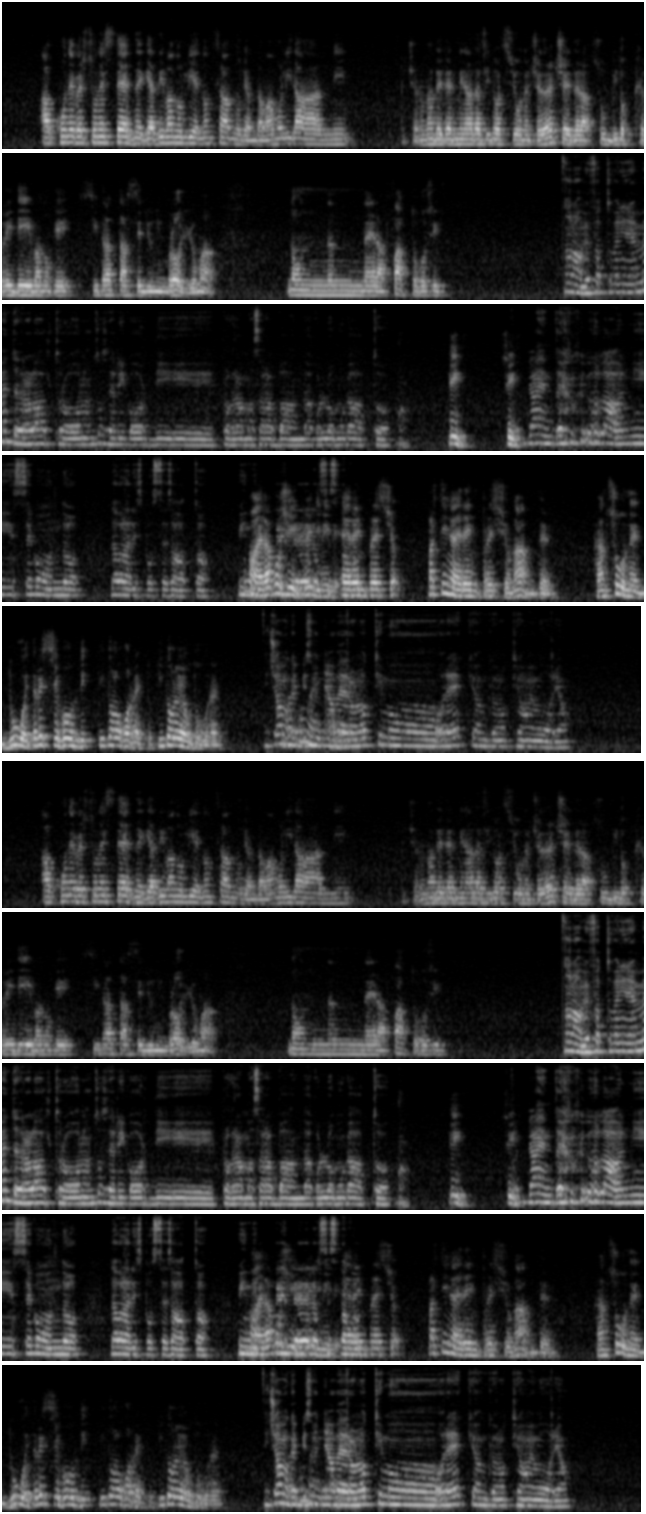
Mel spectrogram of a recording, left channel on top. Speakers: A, on the left; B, on the right.
A: alcune persone esterne che arrivano lì e non sanno che andavamo lì da anni, che c'era una determinata situazione, eccetera, eccetera, subito credevano che si trattasse di un imbroglio, ma non era affatto così.
B: No, no, mi è fatto venire in mente tra l'altro, non so se ricordi il programma Sarabanda con l'Uomo Gatto.
A: Sì, sì.
B: Praticamente <laughs> quello là ogni secondo dava la risposta esatta, quindi
A: No,
B: praticamente
A: era così,
B: è
A: credimi,
B: la stessa
A: era
B: cosa.
A: impressionante. Martina era impressionante. Canzone, due, tre secondi, titolo corretto, titolo e autore.
B: Diciamo
A: E ma
B: che
A: come
B: bisogna
A: cavolo?
B: avere un ottimo orecchio e anche un'ottima memoria,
